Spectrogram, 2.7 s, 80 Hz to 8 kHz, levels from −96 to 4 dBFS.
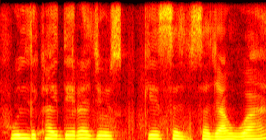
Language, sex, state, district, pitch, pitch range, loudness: Magahi, female, Bihar, Gaya, 190 Hz, 170-200 Hz, -17 LUFS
